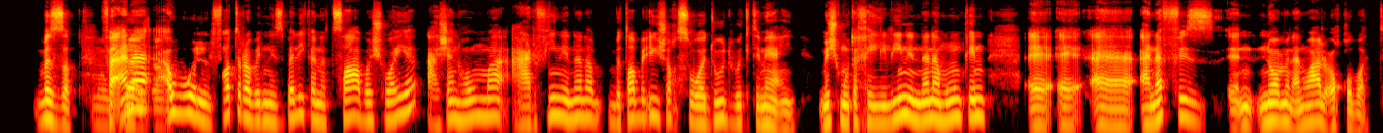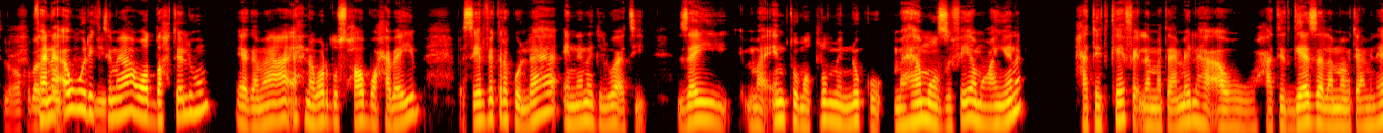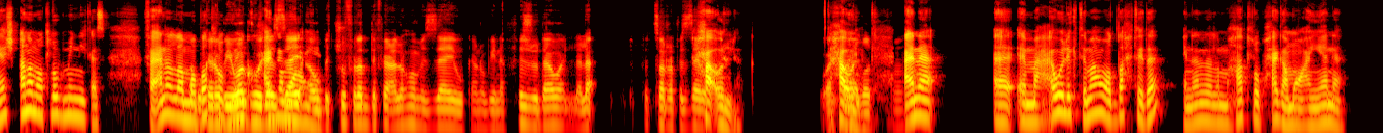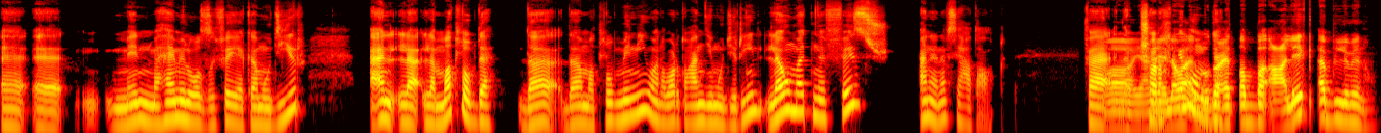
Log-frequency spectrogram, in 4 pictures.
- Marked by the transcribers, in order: none
- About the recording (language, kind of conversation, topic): Arabic, podcast, إزاي بتوازن بين الحزم والتعاطف؟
